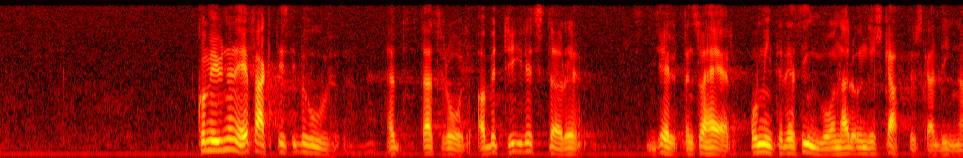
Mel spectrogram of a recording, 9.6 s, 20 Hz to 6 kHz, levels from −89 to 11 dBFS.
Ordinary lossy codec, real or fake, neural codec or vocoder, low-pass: none; real; none; 5.4 kHz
